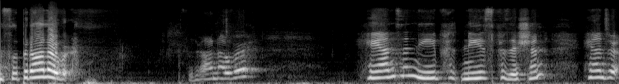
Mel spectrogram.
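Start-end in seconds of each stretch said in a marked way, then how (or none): 0.0-0.7 louder, pushed coaching call; loud cue. Real, not acted. Coach calling the class to flip over, loud. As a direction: call it out to the room.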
